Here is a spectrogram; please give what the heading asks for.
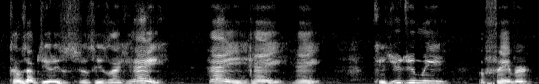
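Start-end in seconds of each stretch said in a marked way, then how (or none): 1.9-8.0 mock drunk, very slow, drawn-out drawl. Voicing a fellow cleric asking a player for a favor: acting drunk. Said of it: "drunk as hell".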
